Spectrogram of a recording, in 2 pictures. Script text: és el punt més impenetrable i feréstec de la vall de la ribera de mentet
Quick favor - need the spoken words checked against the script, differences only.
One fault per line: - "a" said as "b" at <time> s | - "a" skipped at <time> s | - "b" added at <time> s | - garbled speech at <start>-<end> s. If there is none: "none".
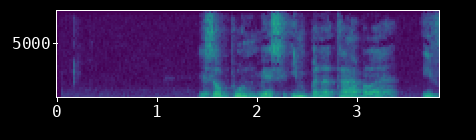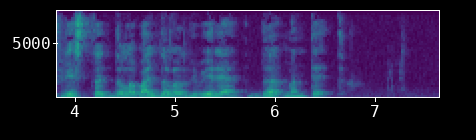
none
